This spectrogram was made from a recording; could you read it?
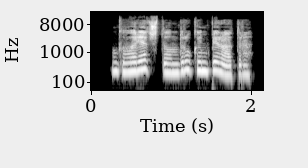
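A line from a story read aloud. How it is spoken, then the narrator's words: Soft whisper. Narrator (Russian): тихо прошептала я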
